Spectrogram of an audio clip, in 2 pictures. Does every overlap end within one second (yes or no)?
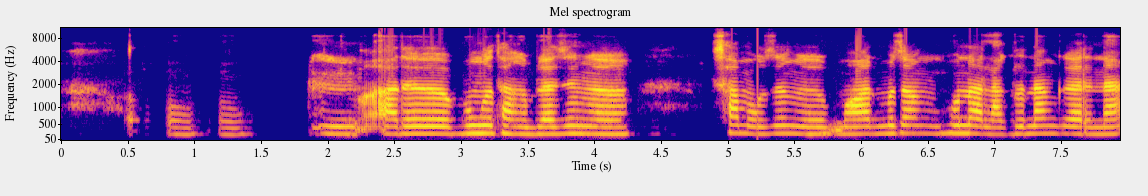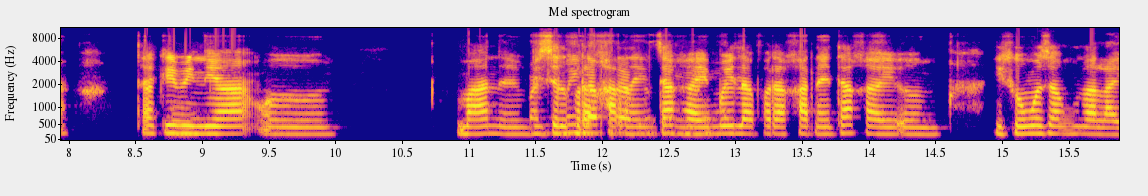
no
